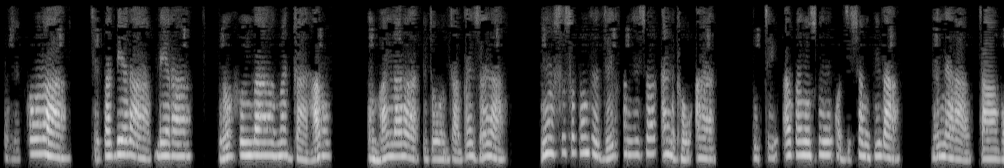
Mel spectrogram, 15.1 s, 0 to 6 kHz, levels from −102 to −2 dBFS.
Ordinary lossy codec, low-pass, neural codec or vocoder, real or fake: MP3, 24 kbps; 5.4 kHz; codec, 24 kHz, 0.9 kbps, WavTokenizer, medium music audio release; fake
